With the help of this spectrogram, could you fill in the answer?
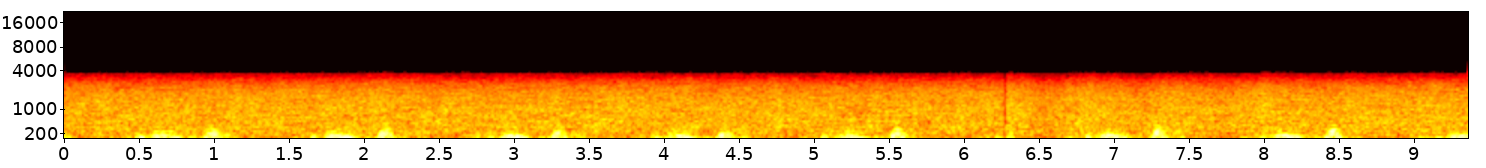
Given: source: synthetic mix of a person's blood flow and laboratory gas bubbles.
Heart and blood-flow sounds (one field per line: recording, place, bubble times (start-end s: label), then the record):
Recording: Doppler ultrasound of blood flow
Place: precordium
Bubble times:
no bubbles
From the record:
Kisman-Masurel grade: 000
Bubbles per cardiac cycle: 0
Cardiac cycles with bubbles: 0%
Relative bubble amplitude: no bubbles discernible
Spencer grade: 0 (complete lack of bubble signals)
